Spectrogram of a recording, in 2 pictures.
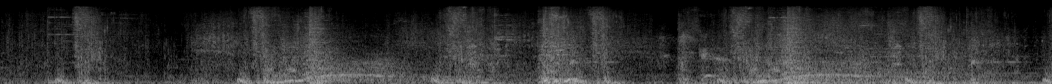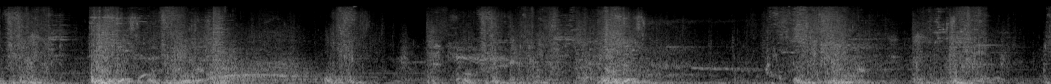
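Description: Magical blasts whoosh and crackle as fighters clash.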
